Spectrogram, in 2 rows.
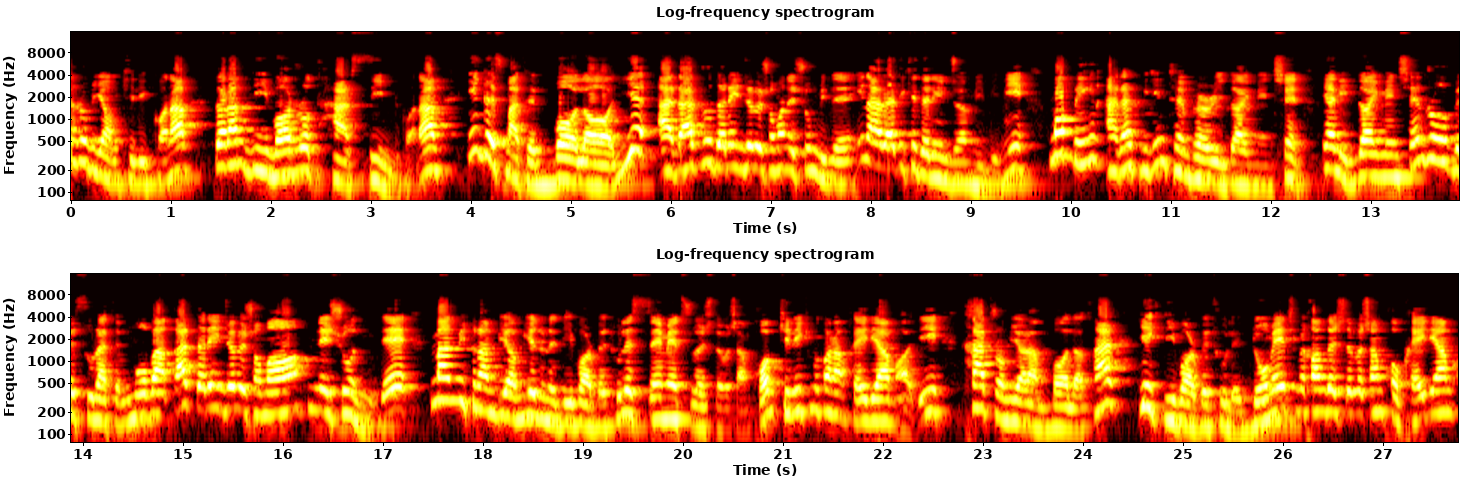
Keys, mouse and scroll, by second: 2.9-3.5 scroll up 1, 5.8 ctrl+shift+d, 20.4 click.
